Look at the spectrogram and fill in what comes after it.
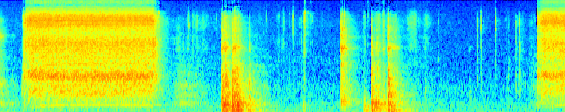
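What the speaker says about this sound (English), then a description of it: "I'm going to use an automatic screwdriver to take some of this apart" An automatic screwdriver backs screws out of a mini chopper's carburetor: a loud sustained whir, then clattering taps and clicks of small metal parts, and a second whir starting at the end.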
